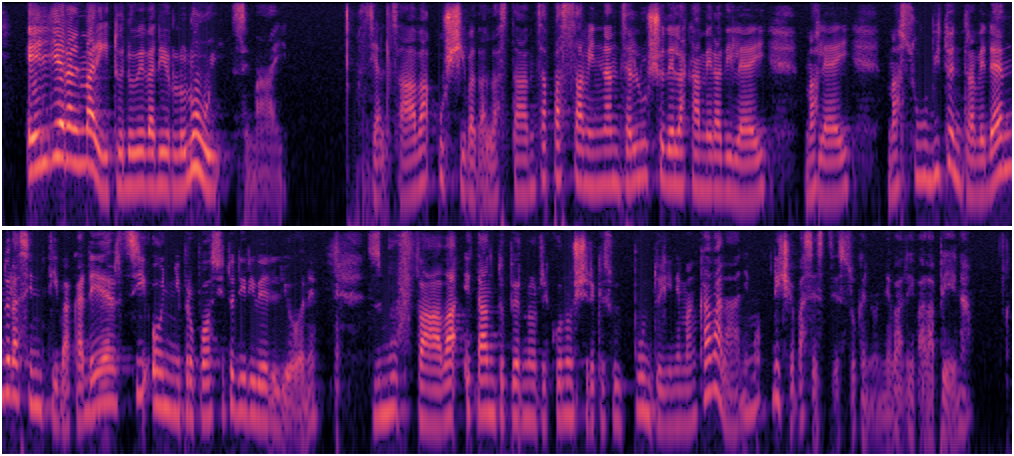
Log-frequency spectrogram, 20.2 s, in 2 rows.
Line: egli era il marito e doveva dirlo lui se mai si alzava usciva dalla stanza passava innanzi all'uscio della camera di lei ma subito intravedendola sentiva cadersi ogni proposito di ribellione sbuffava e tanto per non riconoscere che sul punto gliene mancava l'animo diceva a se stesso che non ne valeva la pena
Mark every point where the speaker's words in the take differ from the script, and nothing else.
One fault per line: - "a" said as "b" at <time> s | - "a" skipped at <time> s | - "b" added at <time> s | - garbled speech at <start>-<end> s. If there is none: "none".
- "lei ma" added at 8.1 s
